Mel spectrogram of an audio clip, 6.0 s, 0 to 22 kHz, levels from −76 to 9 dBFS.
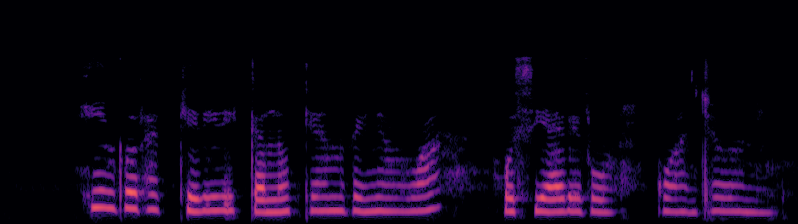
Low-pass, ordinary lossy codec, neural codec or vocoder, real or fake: none; none; codec, 16 kHz, 16 kbps, FreqCodec, smaller model; fake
